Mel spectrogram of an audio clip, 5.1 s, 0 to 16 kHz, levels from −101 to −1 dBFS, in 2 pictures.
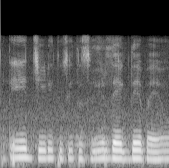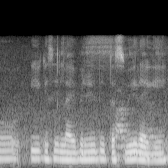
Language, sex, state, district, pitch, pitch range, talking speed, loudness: Punjabi, male, Punjab, Fazilka, 135 Hz, 130-140 Hz, 155 wpm, -17 LUFS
